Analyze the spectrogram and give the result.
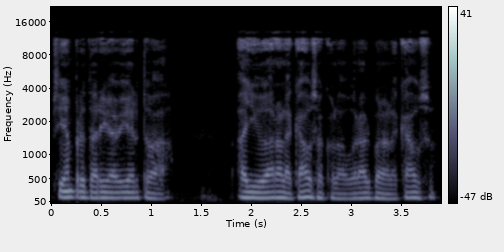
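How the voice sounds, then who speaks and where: A man from the Dominican Republic, a baseball coach being interviewed, talking in a measured, reflective way. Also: mid-range voice, level tone, a little mellow, no echo. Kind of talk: podcast interview.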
